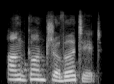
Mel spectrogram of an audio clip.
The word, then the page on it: uncontroverted: Indian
